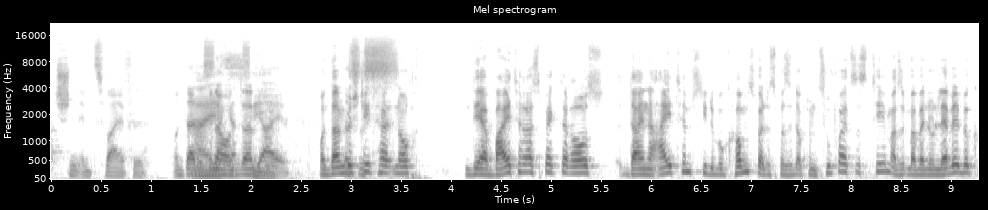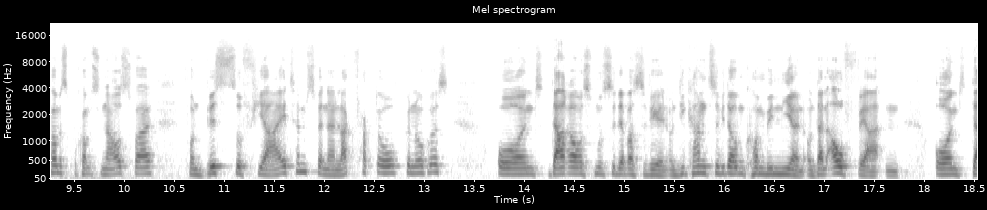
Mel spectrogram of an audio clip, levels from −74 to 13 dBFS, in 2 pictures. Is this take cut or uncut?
uncut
